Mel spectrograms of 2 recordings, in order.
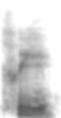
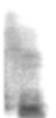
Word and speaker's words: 귀: You know, when you talk in a formal situation, you have to make sure that you say 귀, not 기, 귀여운.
